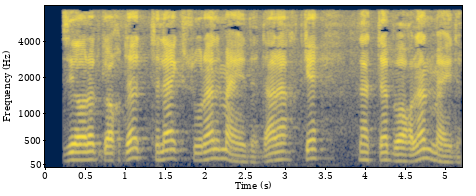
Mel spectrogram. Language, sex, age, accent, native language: Uzbek, male, 25-34, Toshkent shahri, Uzbek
